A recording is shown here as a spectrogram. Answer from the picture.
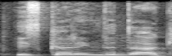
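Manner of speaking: high, scornful French chef voice; French accent, mocking complaint. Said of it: "in his French accent".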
